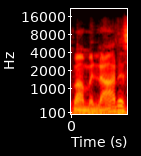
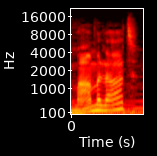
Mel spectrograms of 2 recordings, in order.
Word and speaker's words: Marmelade: Wir haben einmal die Betonung auf der ersten Silbe, anders wie im Hochdeutsch auf der vorletzten Silbe. Man sagen nicht Marmelade, sondern Marmelade.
